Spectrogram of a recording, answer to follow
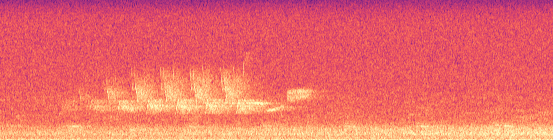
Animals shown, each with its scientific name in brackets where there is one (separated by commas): American Crow (Corvus brachyrhynchos), Ovenbird (Seiurus aurocapilla), Black-throated Green Warbler (Setophaga virens)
